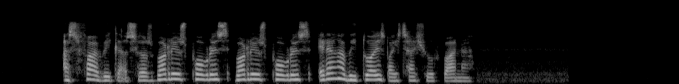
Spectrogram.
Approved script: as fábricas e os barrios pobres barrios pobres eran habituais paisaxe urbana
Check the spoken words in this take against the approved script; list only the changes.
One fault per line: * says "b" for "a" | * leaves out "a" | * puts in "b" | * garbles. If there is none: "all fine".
all fine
